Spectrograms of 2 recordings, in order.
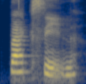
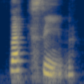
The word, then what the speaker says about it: vaccine: it garage means garage the next word we have vaccine vaccine in British accent the stress is in the first syllable vaccine vaccine accent this dress is on the second syllable vaccine vaccine vaccine means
